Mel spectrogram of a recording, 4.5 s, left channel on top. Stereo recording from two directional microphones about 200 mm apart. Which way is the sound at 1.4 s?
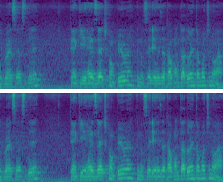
55° right (ahead or behind).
